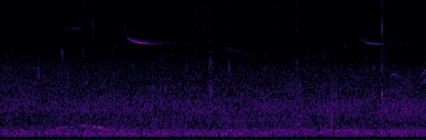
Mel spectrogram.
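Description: Near silence: faint outdoor background with a couple of brief high bird chirps.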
